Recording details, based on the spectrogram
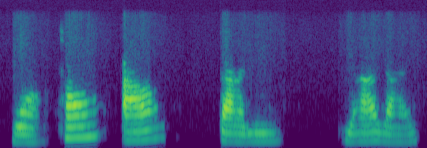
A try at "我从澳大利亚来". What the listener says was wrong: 对了 ，OK, it's fourth tone.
